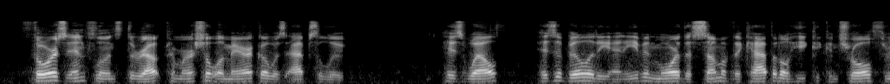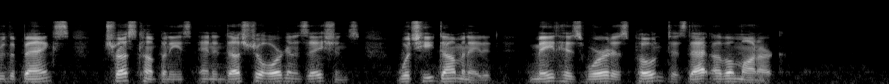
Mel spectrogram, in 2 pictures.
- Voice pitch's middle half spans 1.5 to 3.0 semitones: Yes, average, 2.7 semitones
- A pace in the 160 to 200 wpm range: No, average, 145 wpm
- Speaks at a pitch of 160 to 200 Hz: No, low, 135 Hz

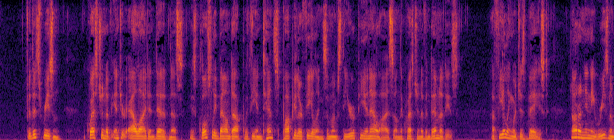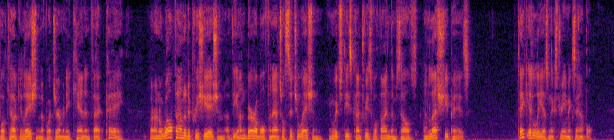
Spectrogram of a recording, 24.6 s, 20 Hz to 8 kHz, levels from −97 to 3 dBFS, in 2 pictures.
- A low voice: Yes, low, 120 Hz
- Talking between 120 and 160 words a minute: No, average, 175 wpm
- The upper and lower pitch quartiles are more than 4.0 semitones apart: No, average, 3.7 semitones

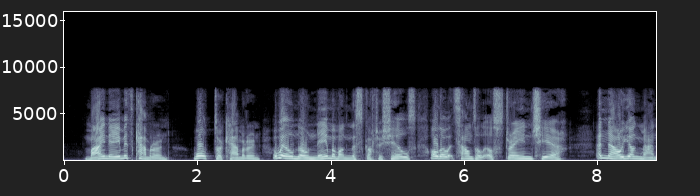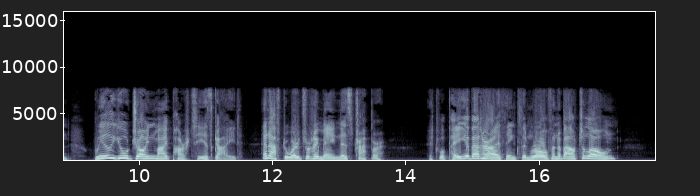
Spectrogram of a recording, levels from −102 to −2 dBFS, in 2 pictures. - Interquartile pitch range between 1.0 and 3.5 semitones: No, average, 5.2 semitones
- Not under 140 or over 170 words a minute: Yes, average, 160 wpm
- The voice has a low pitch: No, medium, 185 Hz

